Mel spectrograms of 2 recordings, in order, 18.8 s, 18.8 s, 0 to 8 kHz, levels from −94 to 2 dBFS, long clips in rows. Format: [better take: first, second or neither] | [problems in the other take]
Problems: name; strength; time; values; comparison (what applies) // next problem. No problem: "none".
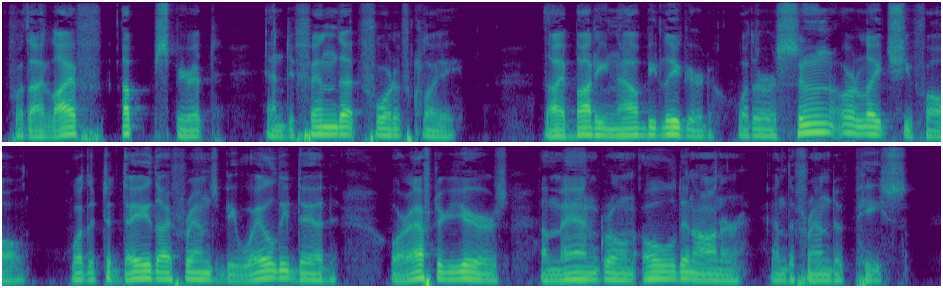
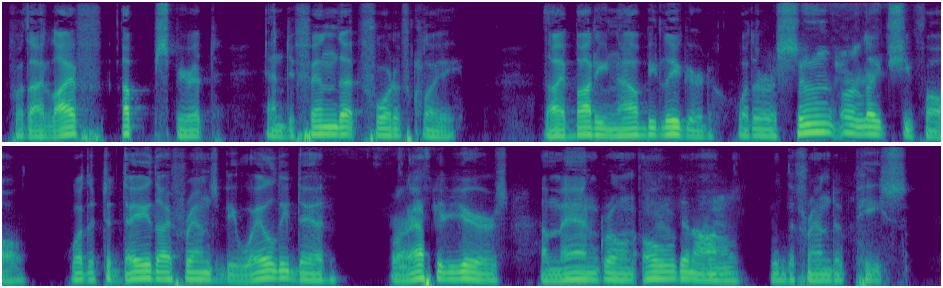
first | noise reduction (neural mask model Resemble Enhance denoiser)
